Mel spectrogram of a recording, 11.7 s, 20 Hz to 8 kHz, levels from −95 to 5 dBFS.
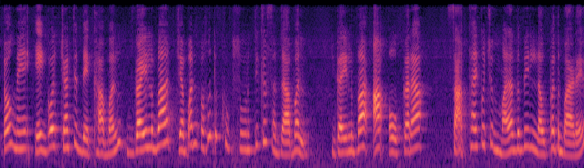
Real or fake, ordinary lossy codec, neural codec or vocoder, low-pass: fake; none; codec, 16 kHz, 1 kbps, FunCodec, trained on LibriTTS, 50 frames a second; 7.2 kHz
